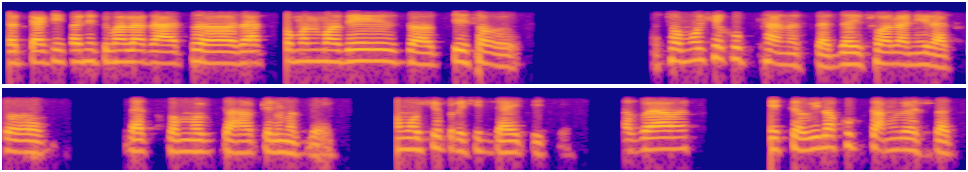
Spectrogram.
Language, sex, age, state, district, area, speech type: Marathi, female, 45-60, Maharashtra, Nagpur, urban, conversation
